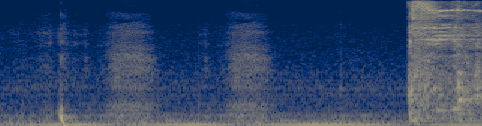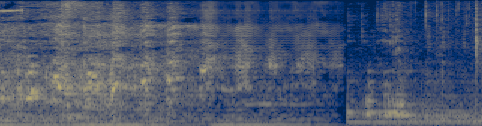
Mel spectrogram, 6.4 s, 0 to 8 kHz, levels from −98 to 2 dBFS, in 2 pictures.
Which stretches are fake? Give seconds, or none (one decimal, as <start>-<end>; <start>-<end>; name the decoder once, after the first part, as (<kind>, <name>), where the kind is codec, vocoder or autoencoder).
4.5-5.5 (vocoder, BigVGAN v2)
